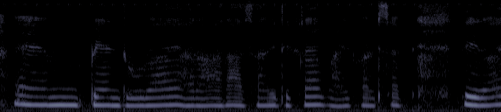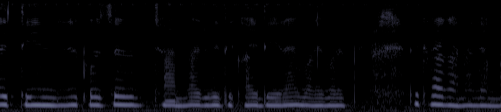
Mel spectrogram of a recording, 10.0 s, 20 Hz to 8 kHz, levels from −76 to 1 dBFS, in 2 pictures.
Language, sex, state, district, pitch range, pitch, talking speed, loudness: Hindi, female, Chhattisgarh, Bilaspur, 200-215 Hz, 210 Hz, 205 wpm, -49 LUFS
